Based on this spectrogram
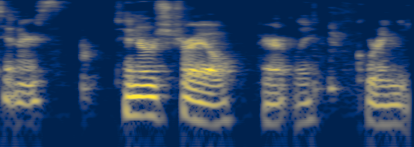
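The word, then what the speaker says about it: Tinners: got an apartment I know but it's just pronounced Tenors Tenors Trail apparently according to Jamie yeah will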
